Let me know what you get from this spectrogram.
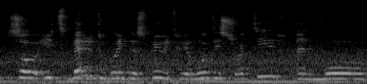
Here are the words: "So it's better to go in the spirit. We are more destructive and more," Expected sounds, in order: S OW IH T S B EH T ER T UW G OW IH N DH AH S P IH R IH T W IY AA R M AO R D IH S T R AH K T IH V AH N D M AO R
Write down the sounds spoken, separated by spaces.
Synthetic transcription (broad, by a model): S OW IH T S B EH T ER T UW G OW IH N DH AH S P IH IH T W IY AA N M AO R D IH S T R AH K T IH V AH N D M AO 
